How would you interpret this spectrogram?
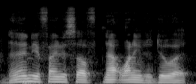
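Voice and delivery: ordinary talk, nothing marked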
